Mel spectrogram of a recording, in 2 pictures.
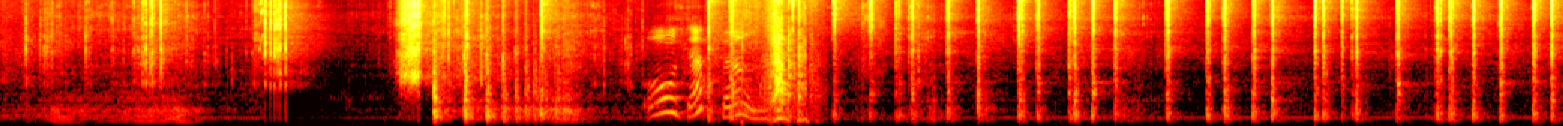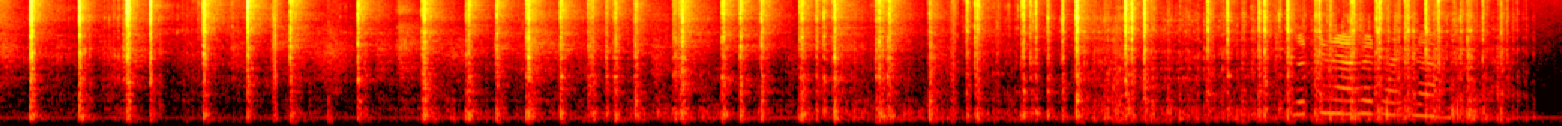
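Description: Two Beyblade Burst spinning tops (Arc Bahamut and Tornado Wyvern) clashing against each other in a plastic stadium. A few louder knocks come first, then a fast, irregular clatter of several hits a second as the two tops stay locked together, still spinning.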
